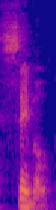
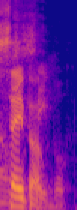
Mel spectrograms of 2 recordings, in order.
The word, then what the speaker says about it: Sebo: saying your name right yeah yeah it's correct Sabo it's not Sao but Sabo we pronounce Sabo Sabo that's perfect you know so you are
